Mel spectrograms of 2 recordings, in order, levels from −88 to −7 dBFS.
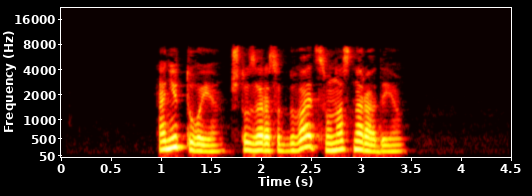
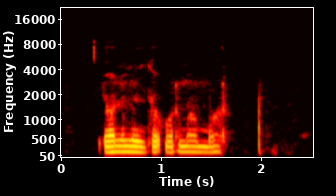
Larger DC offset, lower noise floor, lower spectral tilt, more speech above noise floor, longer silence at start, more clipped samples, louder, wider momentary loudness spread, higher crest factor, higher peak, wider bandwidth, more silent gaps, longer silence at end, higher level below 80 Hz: neither; first, -78 dBFS vs -69 dBFS; second, -6.5 dB/octave vs -8 dB/octave; first, 60 dB vs 38 dB; first, 1 s vs 0.4 s; neither; first, -19 LUFS vs -33 LUFS; second, 11 LU vs 18 LU; about the same, 18 dB vs 18 dB; first, -4 dBFS vs -16 dBFS; second, 8 kHz vs 9.2 kHz; neither; first, 1.1 s vs 0.9 s; first, -62 dBFS vs -78 dBFS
